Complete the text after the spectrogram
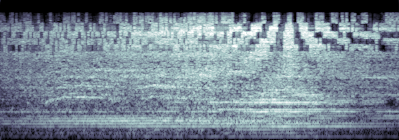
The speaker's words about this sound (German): Ein Mofa. Wie ein Fingernagel kratzt es über die Tafel unserer friedliebenden Seele.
